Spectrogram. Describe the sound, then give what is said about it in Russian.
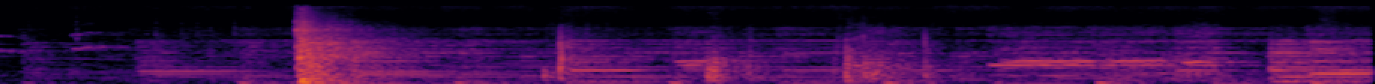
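A door opens with one sharp, loud thunk, followed by a few softer bumps, all over sustained tonal music. “Открывайтесь двери, входи”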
